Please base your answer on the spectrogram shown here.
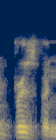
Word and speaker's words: Brisbane: I'm here with Dan Ricard from Night Watchers Paranormal Australia down there in Brisbane. Is that properly pronounced? Yeah, Brisbane, yeah.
